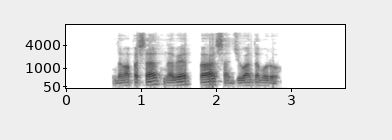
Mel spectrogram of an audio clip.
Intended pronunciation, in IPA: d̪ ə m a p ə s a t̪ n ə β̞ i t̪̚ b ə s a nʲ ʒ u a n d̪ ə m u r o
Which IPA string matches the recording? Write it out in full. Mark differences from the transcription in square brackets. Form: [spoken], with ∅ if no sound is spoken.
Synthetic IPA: d̪ ə m a p ə s a t̪ n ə β̞ [ɛ] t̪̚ b [a] s a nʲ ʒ u a n d̪ ə m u [ɾ] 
